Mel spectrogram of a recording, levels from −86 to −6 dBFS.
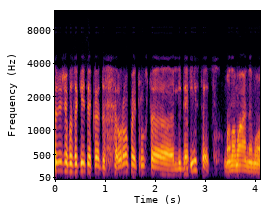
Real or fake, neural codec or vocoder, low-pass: real; none; 10.8 kHz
